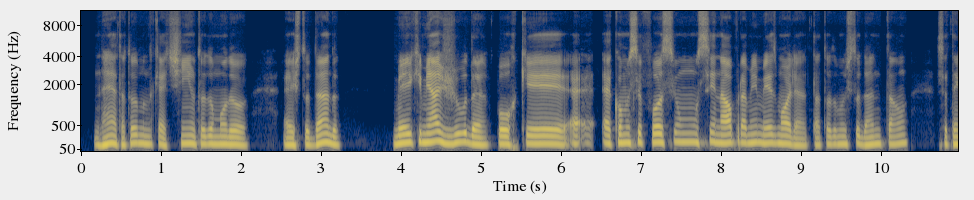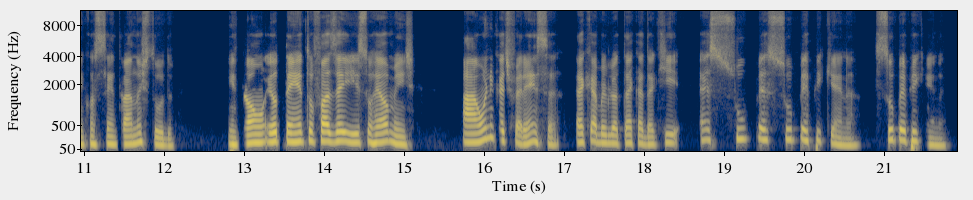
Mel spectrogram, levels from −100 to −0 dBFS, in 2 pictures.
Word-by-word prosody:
né, 125 +5 +2
tá 120 -1 -4
todo 150 +4 -1
mundo 140 -2 -1
quietinho, 140 +4 -2
todo 135 +1 -1
mundo, 130 -3 +1 0.4
eh, 125 -1 +1
estudando, 130 +4 +1 0.7
meio 150 +4 +4
que 170 - -2
me 165 +1 +4
ajuda, 150 -6 +2
porque 140 +2 +2
é 140 0 -5
é 150 -2 0
como 155 +3 0
se 165 +3 -1
fosse 160 +2 0
um 170 -1 -1
sinal 155 0 +1
pra 155 0 -2
mim 155 +2 -1
mesmo: 150 -1 0
"Olha, 120 -5 0
tá 120 - -6
todo 130 +1 -5
mundo 135 0 -2
estudando, 130 0 -2
então 135 +2 -4 0.4
você - - -7
tem 135 +2 0
que 125 - -8
concentrar 135 0 0
no 150 - +1
estudo". 120 -9 -2 0.7
Então, 150 +6 +4
eu 170 +1 +6
tento 175 +1 +3
fazer 180 0 +6
isso 160 -1 +1
realmente. 155 -5 +2 0.6
A 165 0 +6
única 215 +3 0
diferença 150 -5 -2 0.2
é 165 0 +2
que 165 - -6
a - - +3
biblioteca 150 -1 -1
daqui 130 +5 -4 0.2
é 200 +1 -6
super, 220 +1 -4
super 210 0 -4
pequena. 120 -11 -5 0.2
Super 205 -1 0
pequena. 120 - -4
145 Hz, 155 wpm, -23 LUFS, 130-165 Hz, 0.7 s, eu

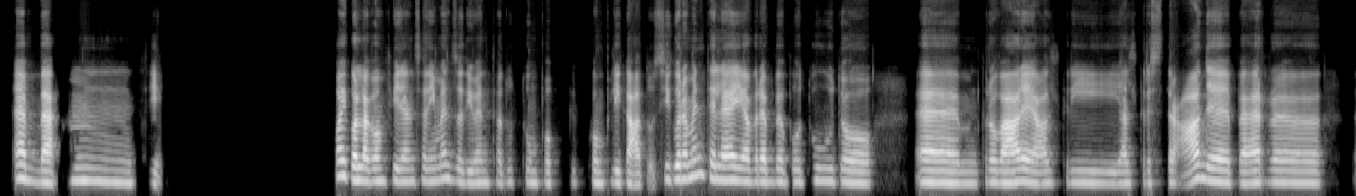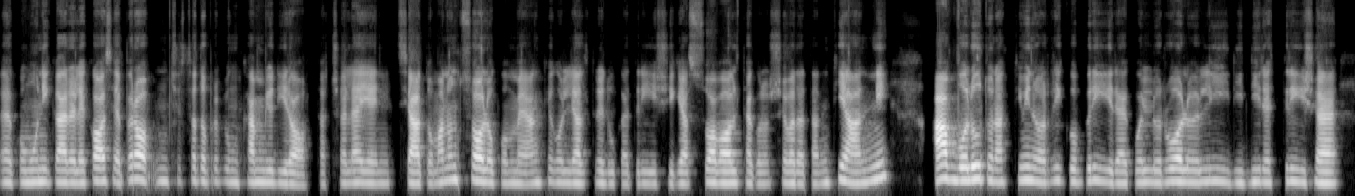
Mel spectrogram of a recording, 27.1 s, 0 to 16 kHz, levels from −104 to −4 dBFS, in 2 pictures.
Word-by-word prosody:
Eh 245 0 +6
beh, 185 -3 +5 0.2
mhmm, 200 -3 -5 0.2
sì. 170 -2 -9 1.7
Poi 280 - +4
con 220 -1 +6
la 205 -1 +6
confidenza 200 0 -3
di 200 - -3
mezzo 225 -3 -4
diventa 180 0 -6
tutto 190 +1 -18
un 180 -1 -7
po' 175 0 -12
più 180 - -25
complicato. 180 -3 -1
Sicuramente 235 +4 0
lei 220 -2 +5
avrebbe 195 -1 0
potuto, 190 -2 -5 0.4
ehm, 180 -2 +3
trovare 185 +1 +5
altri 175 0 -5
altre 175 +1 -8
strade 190 +2 +2
per, 185 0 +1
ehm, 180 -1 -3 0.5
comunicare 190 0 0
le 180 0 -3
cose. 205 -2 +1
Però, 220 +2 +4
uhm, 205 0 -9
c'è 200 +1 -23
stato 205 +1 -8
proprio 200 0 -16
un 185 - -7
cambio 190 0 -3
di 180 -1 -7
rotta, 165 0 -4
cioè 175 +2 -11
lei 180 0 -1
ha - - 0
iniziato 175 0 0
ma 190 - -2
non 220 +2 -3
solo 210 -5 +3
con 180 -1 -11
me 175 -1 -4
anche 180 +3 -6
con 185 -1 -8
le 180 0 -6
altre 180 +1 -5
educatrici 170 0 -12
che 175 - -6
a - - -1
sua 185 +2 -1
volta 180 0 +1
conosceva 175 +1 -7
da 170 -1 -5
tanti 180 +5 -6
anni, 210 +8 +1 0.4
ha 240 - +13
voluto 220 0 +4
un 205 - -2
attimino 195 +1 -2
ricoprire 195 -2 -6
quel 185 0 -6
ruolo 195 0 +1
lì 200 +1 -6
di 180 0 -9
direttrice 185 -1 -1
185 Hz, 155 wpm, -23 LUFS, 180-200 Hz, 1.7 s, ha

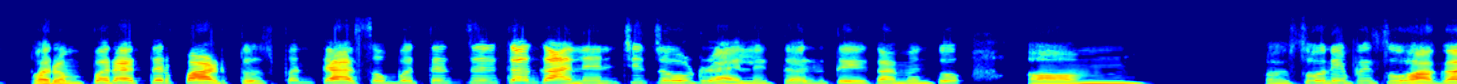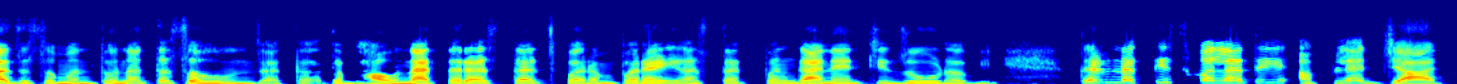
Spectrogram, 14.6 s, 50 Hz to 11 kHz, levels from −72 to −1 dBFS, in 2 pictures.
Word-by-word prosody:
परंपरा 270 +2 +3
तर 300 +1 +1
पाळतोच, 265 -2 +5
पण 305 0 -8
त्यासोबतच 275 +2 +2
जर 310 +1 -3
का 325 0 +7
गाण्यांची 275 +1 +4
जोड 290 -1 -3
राहिले 220 -4 -1
तर 255 -1 -5
ते 255 0 -1
काय 255 0 -1
म्हणतो 260 0 -6 0.4
अं. 235 0 -1 0.7
अ, 245 0 -8
"सोने 285 0 -2
पे 295 0 -7
सुहागा" 250 -3 +5
जसं 230 -1 -7
म्हणतो 220 +1 -4
ना 255 +1 -2
तसं 260 -2 -1
होऊन 210 -5 -3
जातं. - - -10
तर 235 - -3
भावना 205 +5 +6
तर 250 0 +1
असतात, 245 -2 -3
परंपराही 230 +2 -1
असतात, 225 -1 -8
पण 255 0 -6
गाण्यांची 235 +1 +2
जोड 220 0 -4
हवी. 195 +1 -8 0.4
तर 330 - 0
नक्कीच 365 +2 -4
मला 310 0 +3
ते 330 -1 -6
आपल्या 260 +4 -4
ज्या 210 -5 +4
255 Hz, 170 wpm, -24 LUFS, 235-280 Hz, 0.7 s, का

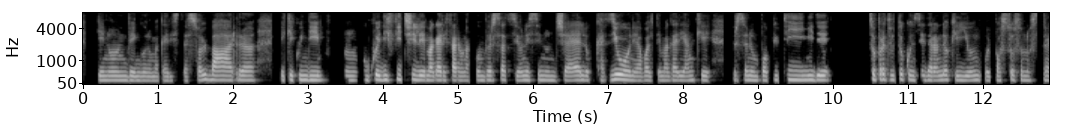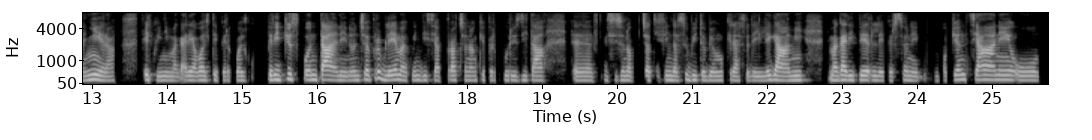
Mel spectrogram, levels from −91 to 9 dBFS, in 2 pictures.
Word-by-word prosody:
che 180 - -2
non 180 0 0
vengono 170 -1 -2
magari 165 0 -6
spesso 165 +1 -4
al 205 +3 +2
bar 185 -1 +3 0.5
e 180 - -4
che 195 - +1
quindi, 185 -1 +1 0.3
mhmm, 180 0 -3
con 190 - -6
cui 200 +3 +5
è - - +5
difficile 190 0 +3
magari 180 0 +4
fare 180 0 +3
una 170 -1 -5
conversazione 185 0 -1
se 180 +1 -5
non 180 -1 -2
c'è 180 +1 +1
l'occasione. 185 +1 +3
A - - -3
volte 175 0 -4
magari 175 0 -2
anche 180 0 -3 0.3
persone 185 +1 -2
un 175 - -2
po' 180 0 0
più 185 +2 -6
timide. 190 -1 +2 0.5
Soprattutto 210 -1 +1
considerando 185 -1 -1
che 195 -1 -4
io 180 0 0
in 190 - -1
quel 175 -1 -4
posto 175 0 -4
sono 180 -1 -5
straniera, 180 0 +1 0.4
e 200 - +2
quindi 175 -3 -3
magari 170 +2 -1
a - - 0
volte 185 0 0
per 175 +1 -5
qualcu 175 -1 -4 0.2
per 195 - +2
i 200 - +4
più 225 +3 +3
spontanei 195 -3 +4
non 180 +1 -2
c'è 200 +2 +1
problema 200 -5 +3
e - - -6
quindi 185 +1 -4
si 185 - -7
approcciano 185 0 -2
anche 180 +2 -5
per 180 0 -5
curiosità. 180 -1 -1 0.4
Ehm, 170 0 -2
mi 185 - -8
si 170 - -5
sono 180 0 -1
approcciati 175 +1 -3
fin 185 +2 -2
da 180 - +1
subito, 190 +1 -2
abbiamo 175 0 -1
creato 175 -2 -4
dei 170 -1 -3
legami, 180 0 +4 0.4
magari 185 0 +4
per 190 -1 +3
le 180 -1 -1
persone 175 +2 -4
un 170 0 -13
po' 175 - -8
più 205 - -2
anziane 195 -1 +3
o 180 -1 -1
180 Hz, 195 wpm, -23 LUFS, 175-190 Hz, 0.5 s, cui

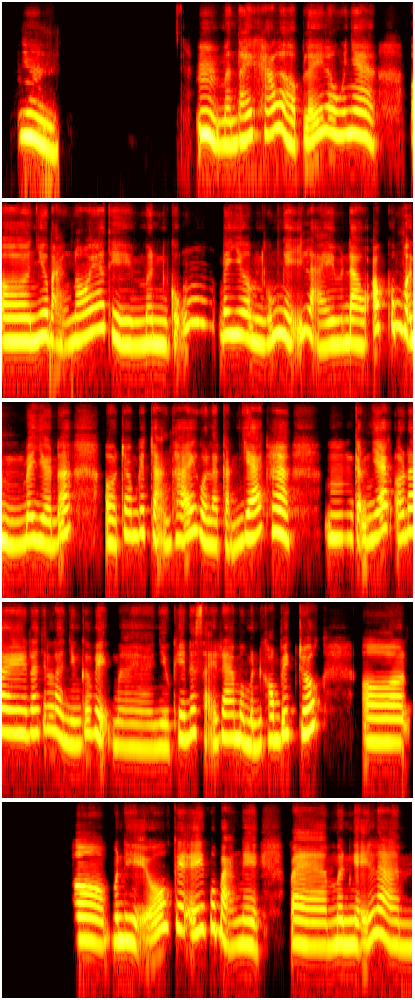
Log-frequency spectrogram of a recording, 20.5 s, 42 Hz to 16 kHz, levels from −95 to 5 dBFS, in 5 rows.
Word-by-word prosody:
Ừm. 245 -10 +4 1.4
Ừm. 290 -9 +6
Mình 220 +1 -1
thấy 255 +3 +1
khá 295 +2 -2
là 350 -2 +3
hợp 210 -3 -1
lý 315 - +1
luôn 310 -3 +1
á 290 - -1
nha. 285 -6 +2 0.3
Ờ, 240 0 +3
như 265 +4 +3
bạn 225 -2 -4
nói 265 +5 +1
á 350 +2 +1
thì 230 -7 +1
mình 220 0 0
cũng 380 - -4 0.3
bây 290 +1 +1
giờ 285 -3 +2
mình 230 -2 0
cũng 270 +7 0
nghĩ 295 +4 0
lại 220 -9 -2
đầu 225 -1 +1
óc 350 +7 +2
của 375 0 0
mình 235 -6 +2
bây 250 0 +2
giờ 230 -3 +1
nó 305 +8 +1 0.3
ở 230 -1 -1
trong 285 -1 -2
cái 310 - -1
trạng 260 -5 -2
thái 255 +6 0
gọi 260 -6 0
là 215 - -2
cảnh 205 +1 -6
giác 275 +5 +2
ha. 310 -5 +4 0.3
Ừm, 265 0 -4
cảnh - - -1
giác 335 +7 +2
ở 260 - -2
đây 310 -1 +3
đó 305 +1 -1
chính 345 - -6
là 310 -4 -1
những 220 -2 -3
cái 310 - -4
việc 275 -7 -1
mà 200 -2 -7
nhiều 200 0 -5
khi 265 - -1
nó 300 - -1
xảy 305 - -5
ra 270 -1 0
mà 260 -1 +1
mình 215 -1 -2
không 250 +1 -1
biết 295 +2 -2
trước. 325 +5 +3 0.4
Ờ 235 -1 +2 0.8
Ờ, 245 -3 +5
mình 245 0 +1
hiểu 245 +9 0
cái 355 -2 +1
ý 335 +2 +1
của 360 - -3
bạn 225 -9 -1
nè, 215 -3 -1 0.3
và 210 -2 +1
mình 220 +1 0
nghĩ 220 +2 0
là 270 -7 0
250 Hz, 225 wpm, -19 LUFS, 220-295 Hz, 1.4 s, Ừm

